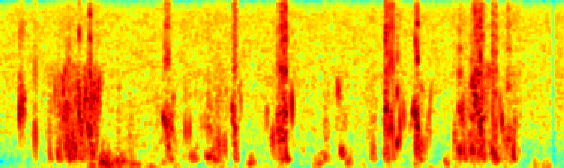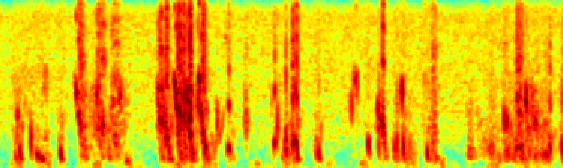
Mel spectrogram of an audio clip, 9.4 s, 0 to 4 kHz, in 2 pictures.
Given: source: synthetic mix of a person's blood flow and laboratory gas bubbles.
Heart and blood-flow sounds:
Doppler ultrasound of blood flow; precordium
0.14-0.22 s: bubbles
0.26-0.32 s: bubbles
0.38-0.86 s: bubbles
1.33-1.46 s: bubbles
1.51-2.02 s: bubbles
2.19-2.47 s: bubbles
2.70-2.75 s: bubbles
2.79-2.92 s: bubbles
3.08-3.63 s: bubbles
3.77-4.34 s: bubbles
4.79-5.12 s: bubbles
5.16-5.26 s: bubbles
5.31-5.79 s: bubbles
5.99-6.66 s: bubbles
6.72-6.78 s: bubbles
6.96-7.22 s: bubbles
7.29-7.40 s: bubbles
7.60-7.70 s: bubbles
7.73-8.19 s: bubbles
8.22-8.38 s: bubbles
8.58-9.40 s: bubbles
From the record:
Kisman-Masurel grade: 343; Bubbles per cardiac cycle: rolling drumbeat, 9 or more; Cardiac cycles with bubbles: 100%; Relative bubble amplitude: loud (0.450 to 0.775); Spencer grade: 3 (all of the cardiac periods contain showers or single bubble signals, but not dominating or overriding the cardiac motion signals); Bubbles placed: anywhere in the cardiac cycle

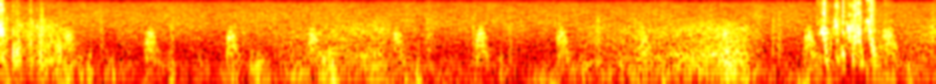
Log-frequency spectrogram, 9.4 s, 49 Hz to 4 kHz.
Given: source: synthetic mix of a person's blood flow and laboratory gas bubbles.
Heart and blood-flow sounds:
Doppler ultrasound of blood flow; subclavian vein
0.00-0.64 s: bubbles
8.16-8.92 s: bubbles
From the record:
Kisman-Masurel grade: 223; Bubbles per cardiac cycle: several, 3 to 8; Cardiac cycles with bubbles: 10 to 50%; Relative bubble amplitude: loud (0.450 to 0.775); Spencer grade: 2 (many but less than half of the cardiac periods contain bubble signals, singularly or in groups); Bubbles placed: anywhere in the cardiac cycle

